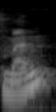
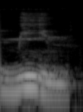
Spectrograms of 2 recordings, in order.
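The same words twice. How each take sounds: First: من as short "man"; Standard Arabic pronunciation. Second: مين as long "meen"; Egyptian pronunciation. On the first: Teacher repeats the formal word, Standard Arabic pronunciation. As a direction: keep a short "a" in من. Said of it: "Instead of". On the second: Teacher repeats the dialect word, Egyptian pronunciation. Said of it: "we say". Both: Shown as a demonstration.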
